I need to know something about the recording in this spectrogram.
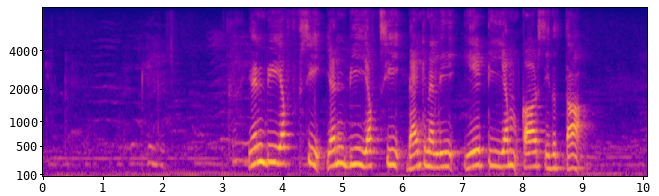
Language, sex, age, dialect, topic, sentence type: Kannada, female, 18-24, Central, banking, question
